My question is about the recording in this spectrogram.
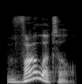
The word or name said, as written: volatile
